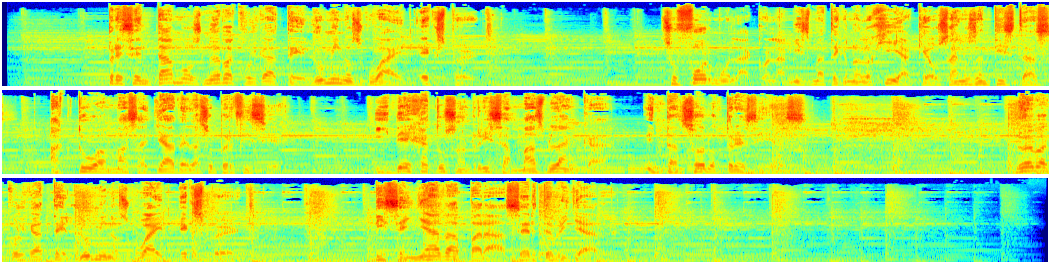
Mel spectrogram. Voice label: SPANISH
